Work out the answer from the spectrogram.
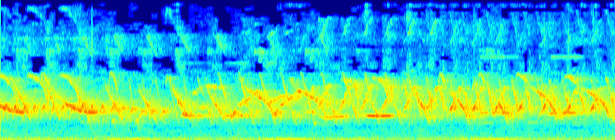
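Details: Canaries in a group song session imitating a singing competition; a brief burst of thick, overlapping twitters, whistled slides and rapid trills, with a faint low hum.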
